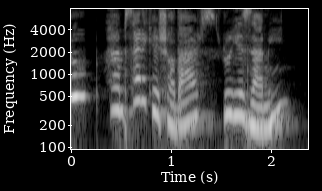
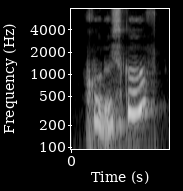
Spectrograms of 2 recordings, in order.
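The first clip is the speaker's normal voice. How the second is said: usual speaking voice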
